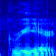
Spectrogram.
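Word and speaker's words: Gruyère: It is Gruyere cheese.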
